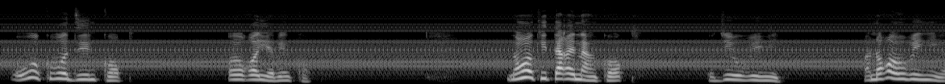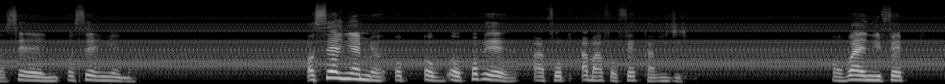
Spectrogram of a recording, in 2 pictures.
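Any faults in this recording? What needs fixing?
There's timecode bleed under the speech the whole way through: a chirpy warble switching around 1 and 2 kHz, roughly 15 dB down, which fits 23.976 fps LTC. Keep the timecode track or cable well isolated from the audio path.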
